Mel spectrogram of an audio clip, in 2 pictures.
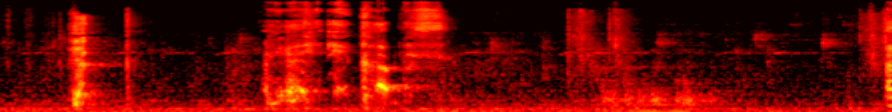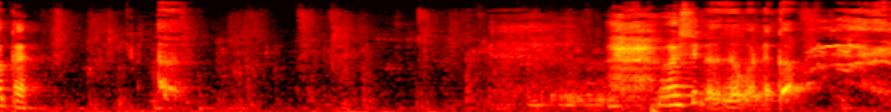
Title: Dang hiccups 🤦🏻‍♀️😒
